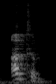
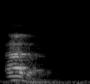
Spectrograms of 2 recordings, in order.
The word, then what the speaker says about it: atom: so small, or just atom, like, or how to pronounce, I don't know. Atom. So like it sounds like Adam, Prophet Adam. Atom. You can say the T one.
